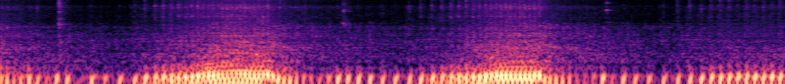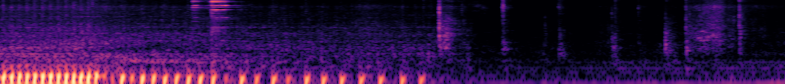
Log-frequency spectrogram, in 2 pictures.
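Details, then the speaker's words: Yamaha Mio carburetor scooter, previously sputtering and refusing to move when throttled, now pulls evenly through two throttle blips and settles to steady idle after fixing the lifted vacuum diaphragm retainer in the carburetor; running normally. "ini udah bisa jalan ya untuk motornya"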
